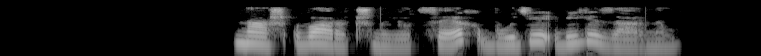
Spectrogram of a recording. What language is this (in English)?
Belarusian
